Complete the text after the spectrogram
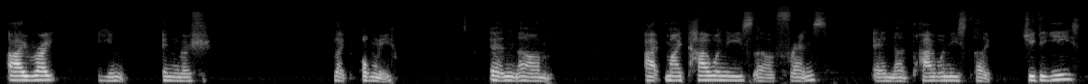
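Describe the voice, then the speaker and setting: A woman's voice: lowish voice, warm tone, no echo, low-quality recording. A woman from Hong Kong with a Hong Kong accent and Cantonese as her first language, giving a technical presentation at a developer meetup. She talks hesitantly, with many filler sounds and restarts. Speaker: guest speaker at a developer meetup.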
